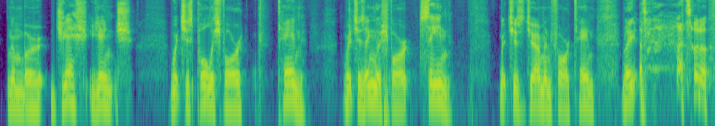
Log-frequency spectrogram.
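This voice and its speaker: A man from the south of Scotland hosting a podcast in casual chat, rambling, swearing freely and laughing at his own jokes. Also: mid-range voice. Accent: southern Scottish. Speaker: podcast host.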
